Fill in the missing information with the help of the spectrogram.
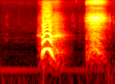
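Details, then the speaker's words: An adult streamer, mid gaming stream, announces a sneeze, then gives a single big sneeze: a brief voiced intake-burst followed by a breathy hiss as the air is expelled. "Oh god, I gotta sneeze. Whew!"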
